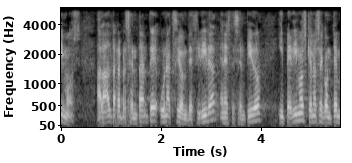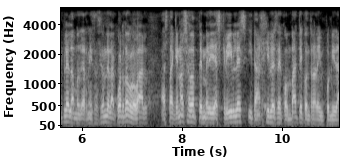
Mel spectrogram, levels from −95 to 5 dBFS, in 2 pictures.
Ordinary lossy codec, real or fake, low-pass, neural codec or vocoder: none; fake; 5.4 kHz; vocoder, 44.1 kHz, 128 mel bands, Pupu-Vocoder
